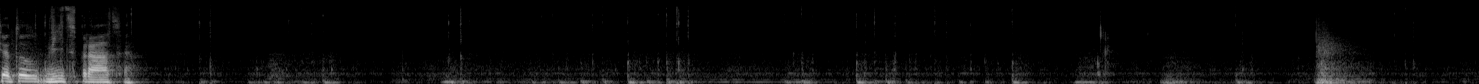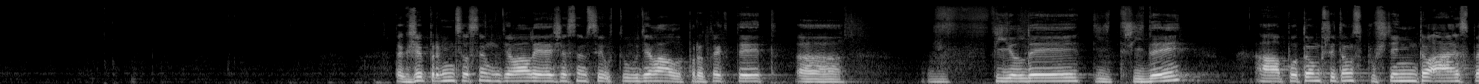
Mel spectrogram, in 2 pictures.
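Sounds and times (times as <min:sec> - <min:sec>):
speech: 0:00.0 - 0:01.4, 0:18.8 - 0:23.4, 0:24.0 - 0:26.8, 0:27.4 - 0:29.5
computer keyboard keys clattering as someone types code: 0:00.3 - 0:03.7, 0:04.4 - 0:07.0, 0:07.8 - 0:10.4, 0:11.4 - 0:12.8, 0:13.8 - 0:14.3, 0:15.8 - 0:16.2, 0:17.0 - 0:17.7, 0:18.4 - 0:18.8.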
